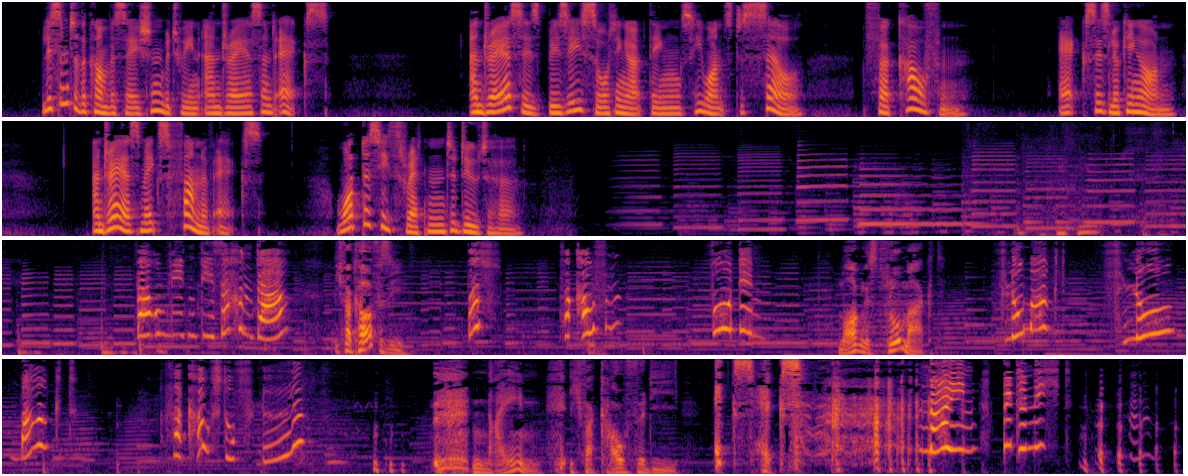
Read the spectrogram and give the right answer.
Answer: Andreas threatens to sell X along with his belongings.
